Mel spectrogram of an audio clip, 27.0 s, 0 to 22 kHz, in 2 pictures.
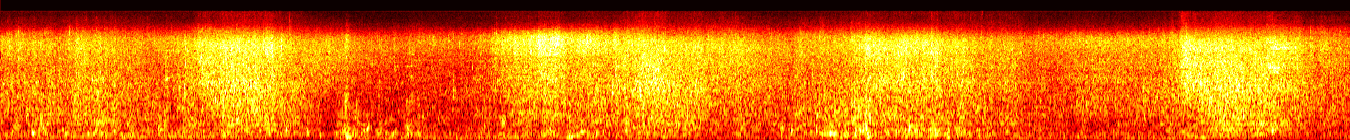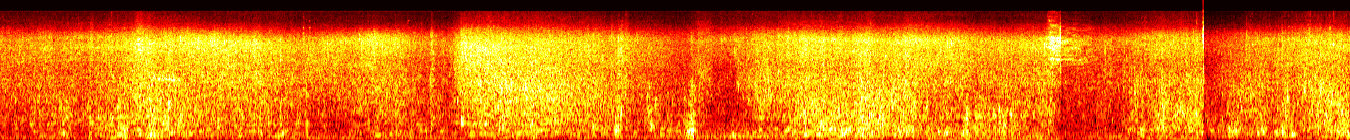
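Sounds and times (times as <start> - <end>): small waves washing onto sand: 0.0 - 27.0.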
